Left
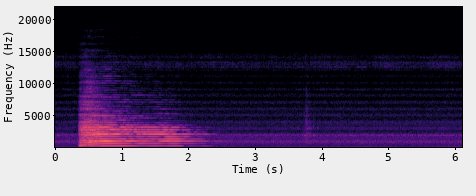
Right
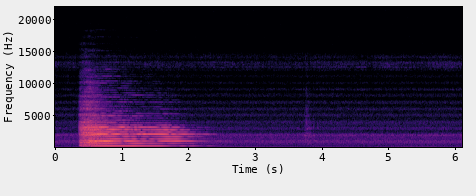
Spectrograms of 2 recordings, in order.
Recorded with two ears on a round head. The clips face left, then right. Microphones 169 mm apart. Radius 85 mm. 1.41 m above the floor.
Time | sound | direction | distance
0.3 | a violin | 45° left (ahead or behind) | 0.9 m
